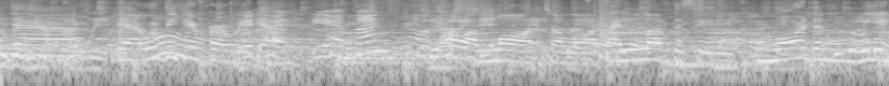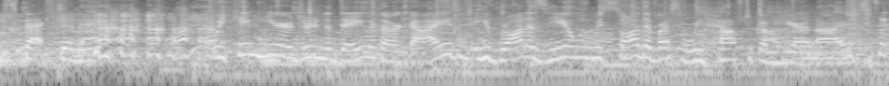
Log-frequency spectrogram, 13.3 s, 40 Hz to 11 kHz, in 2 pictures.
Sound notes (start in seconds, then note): 7.2 laughs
